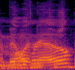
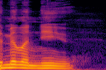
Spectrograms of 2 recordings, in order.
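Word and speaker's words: Molineux: It looks like the Milano. – What's it called? – Milano? – I don't know how you say it, but it's actually the Milanew.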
